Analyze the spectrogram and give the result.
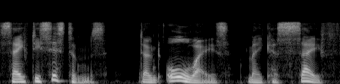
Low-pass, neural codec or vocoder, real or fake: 7.2 kHz; none; real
